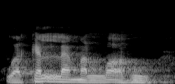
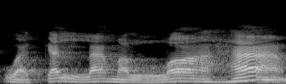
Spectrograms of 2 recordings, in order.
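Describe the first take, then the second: First: The final vowel of Allah is u. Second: The final vowel of Allah is a. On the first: God spoke to Moses. The speaker calls it right. "Kalau baca Allahu berarti fa'il" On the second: Moses spoke to God. The speaker calls it wrong. "dibacanya wa kallamallaha Musa"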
